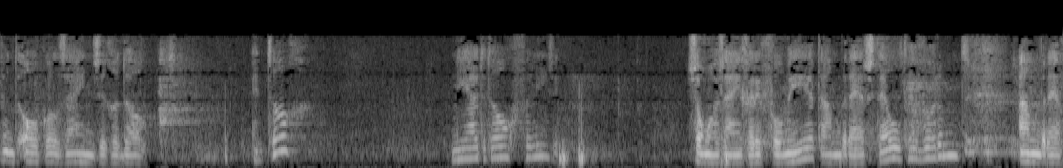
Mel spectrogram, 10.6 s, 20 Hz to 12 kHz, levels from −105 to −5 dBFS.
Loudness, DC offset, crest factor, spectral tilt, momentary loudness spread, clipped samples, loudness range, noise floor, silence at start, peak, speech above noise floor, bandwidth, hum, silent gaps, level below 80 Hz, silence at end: -40 LUFS; under 0.1%; 24 dB; -3 dB/octave; 16 LU; under 0.1%; 10 LU; -65 dBFS; 0 s; -18 dBFS; 26 dB; 6.2 kHz; none; none; -80 dBFS; 0 s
